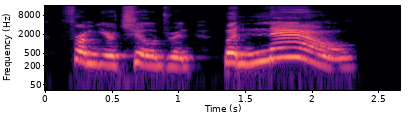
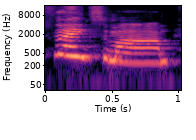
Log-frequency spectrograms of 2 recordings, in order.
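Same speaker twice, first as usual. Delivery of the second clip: ordinary delivery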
